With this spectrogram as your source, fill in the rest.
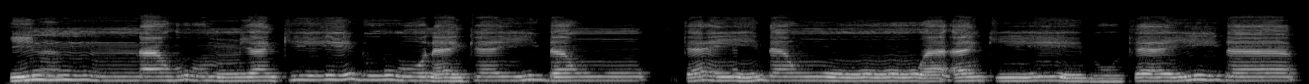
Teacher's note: bawa nun pada waw idgham ma'al gunnah berserta dengan dengung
